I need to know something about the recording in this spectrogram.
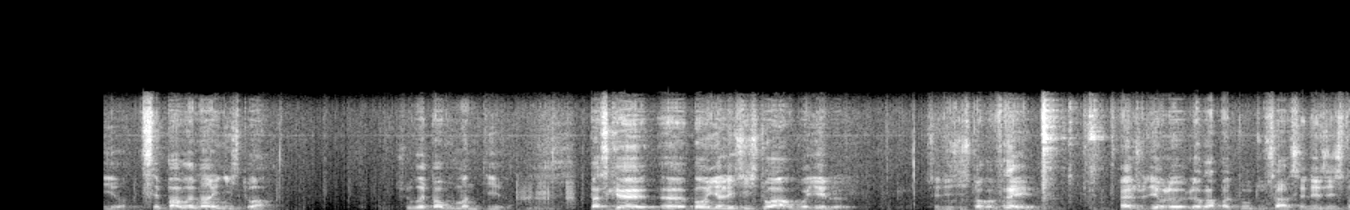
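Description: A man tells a story with animation, close by.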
